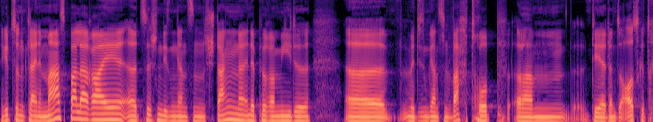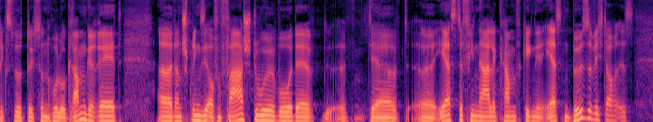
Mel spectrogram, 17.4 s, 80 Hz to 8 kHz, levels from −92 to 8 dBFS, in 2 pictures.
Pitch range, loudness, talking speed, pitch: 105-125 Hz, -16 LUFS, 175 wpm, 110 Hz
